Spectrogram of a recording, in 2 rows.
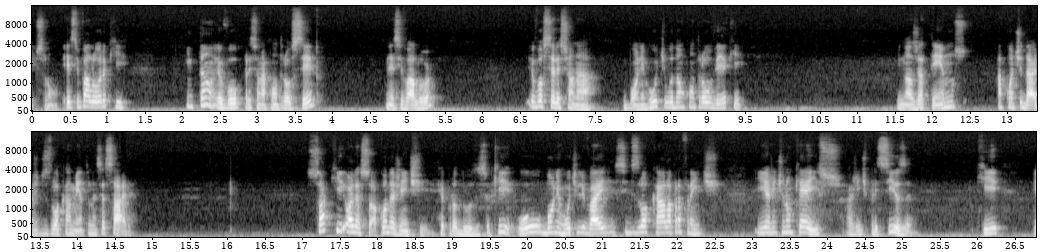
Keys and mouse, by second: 3.8 ctrl+c, 7.0 click, 10.0 ctrl+v, 11.8 ctrl+middle click, 12.6 middle click, 14.1 shift+middle click, 16.5 click.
